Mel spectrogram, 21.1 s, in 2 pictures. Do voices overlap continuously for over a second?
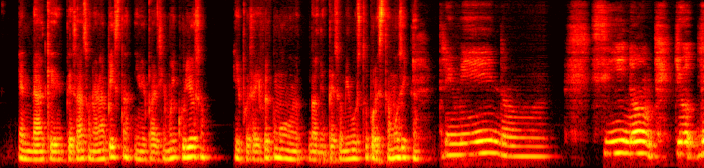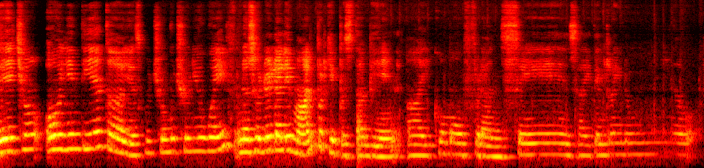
No

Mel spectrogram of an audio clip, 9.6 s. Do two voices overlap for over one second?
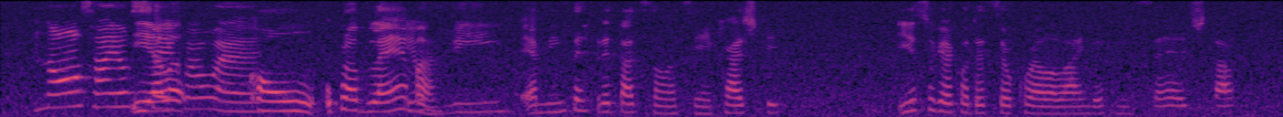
No

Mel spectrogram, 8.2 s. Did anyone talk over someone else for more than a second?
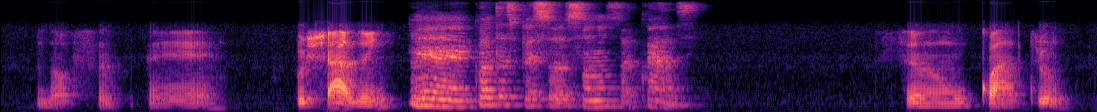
No

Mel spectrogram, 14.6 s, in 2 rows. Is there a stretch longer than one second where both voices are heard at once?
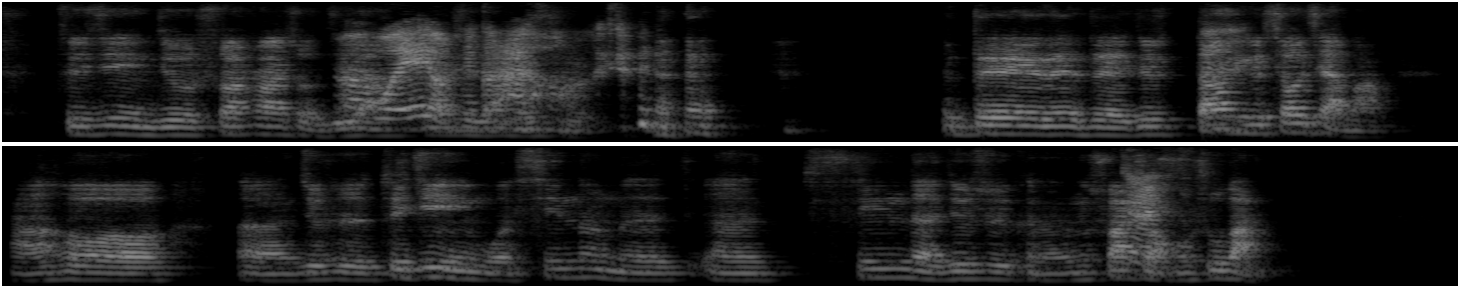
Yes, from 1.7 s

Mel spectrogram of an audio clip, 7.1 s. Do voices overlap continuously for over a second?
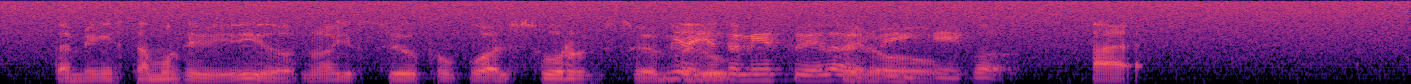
No

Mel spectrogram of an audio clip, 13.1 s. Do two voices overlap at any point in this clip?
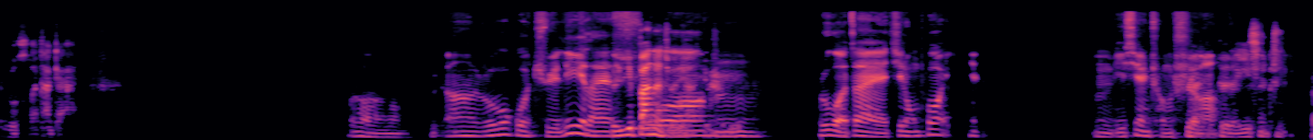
Yes, from 6.1 s

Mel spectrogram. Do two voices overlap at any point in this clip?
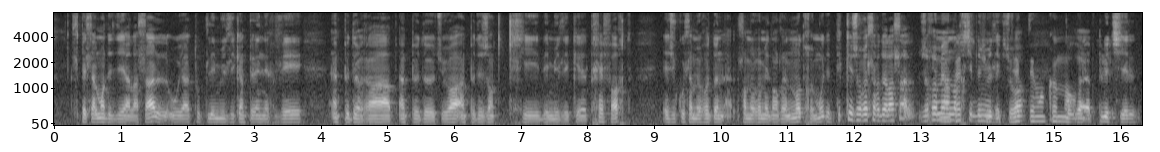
Yes, from 13.3 s

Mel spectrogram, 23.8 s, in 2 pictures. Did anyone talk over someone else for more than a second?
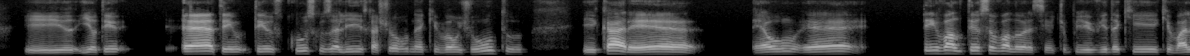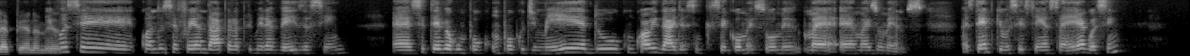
No

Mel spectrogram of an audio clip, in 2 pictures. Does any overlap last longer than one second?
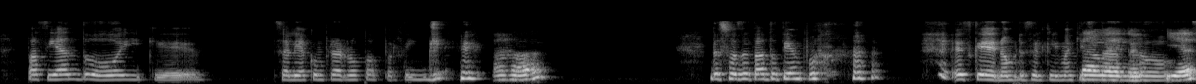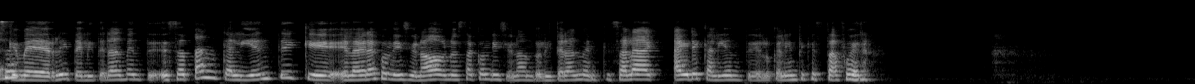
Yes, from 10.8 s

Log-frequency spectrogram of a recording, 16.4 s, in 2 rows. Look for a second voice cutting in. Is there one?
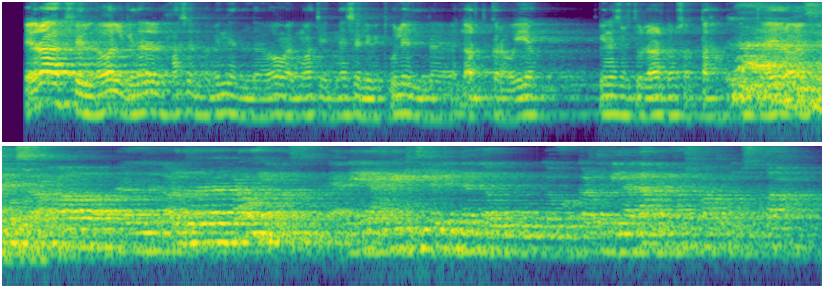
Yes, from 7.2 s

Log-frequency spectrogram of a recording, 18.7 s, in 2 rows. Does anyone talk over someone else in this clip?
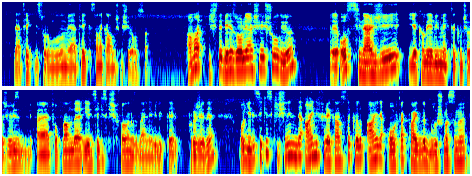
No

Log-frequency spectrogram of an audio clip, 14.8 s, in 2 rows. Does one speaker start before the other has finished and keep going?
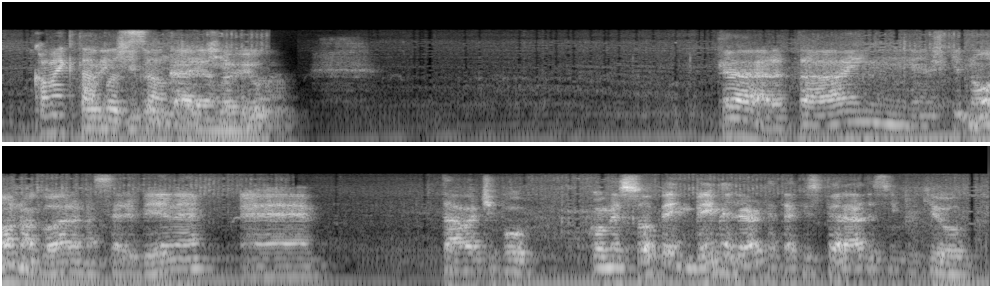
Yes, from 0.6 s

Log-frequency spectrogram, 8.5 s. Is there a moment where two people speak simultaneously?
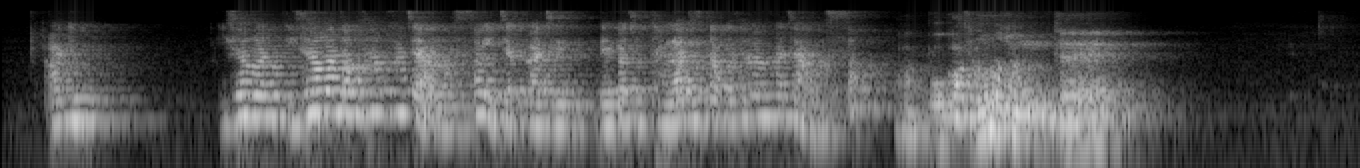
No

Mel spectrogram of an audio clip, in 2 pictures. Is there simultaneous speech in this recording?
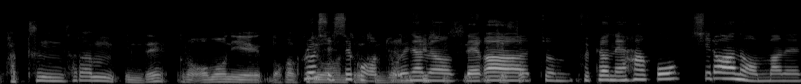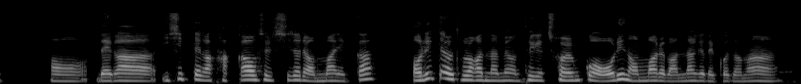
Yes, from 3.0 s

